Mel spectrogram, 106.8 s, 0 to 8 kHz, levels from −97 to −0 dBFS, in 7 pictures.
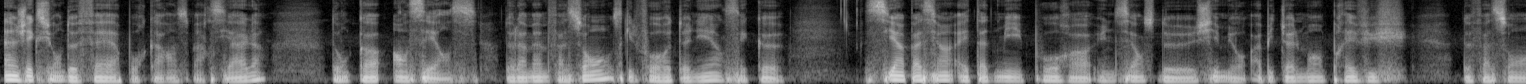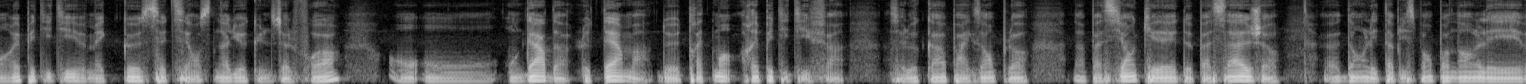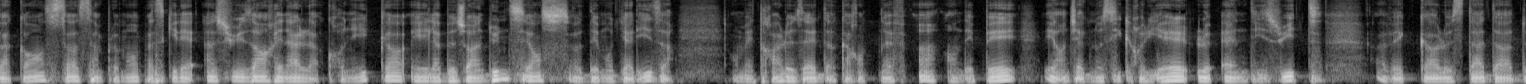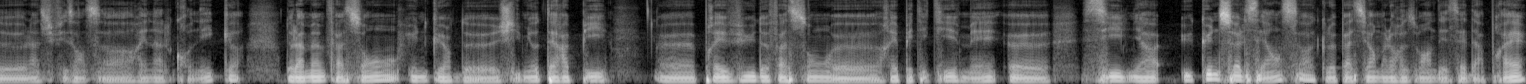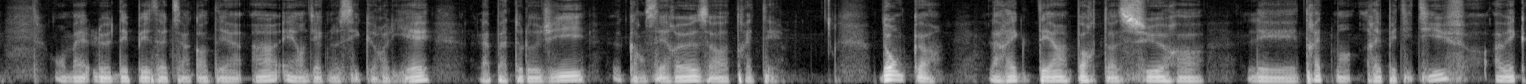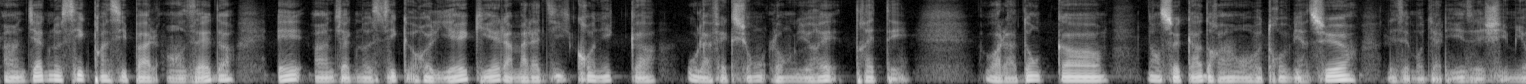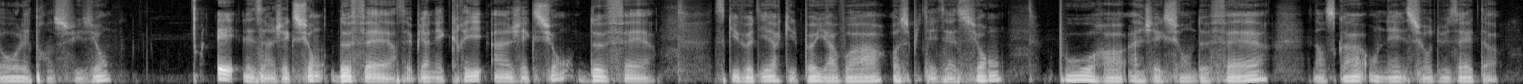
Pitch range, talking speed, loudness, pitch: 75-95 Hz, 120 wpm, -26 LUFS, 85 Hz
